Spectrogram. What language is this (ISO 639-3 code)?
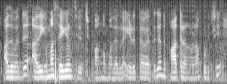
tam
